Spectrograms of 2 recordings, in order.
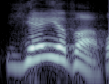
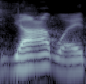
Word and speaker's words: Yehovah: Yehovah, what we often pronounce as Yahweh, that is not even close to the pronunciation.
